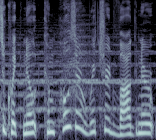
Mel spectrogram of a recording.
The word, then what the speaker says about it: Wagner: For people who might not know, what is the Wagner Group or the Wagner Group? – So I pronounce it Wagner because the neo-Nazi who founded it was inspired by the composer Wagner's professed Nazi sympathy.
